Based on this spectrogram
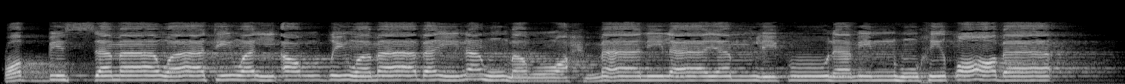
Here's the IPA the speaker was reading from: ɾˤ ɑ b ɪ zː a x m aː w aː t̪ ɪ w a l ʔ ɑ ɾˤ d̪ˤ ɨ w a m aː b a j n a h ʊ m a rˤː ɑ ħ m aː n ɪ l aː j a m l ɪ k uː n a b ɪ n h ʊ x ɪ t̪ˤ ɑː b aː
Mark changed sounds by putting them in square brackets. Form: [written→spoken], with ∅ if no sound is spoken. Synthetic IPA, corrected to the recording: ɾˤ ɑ [b→bː] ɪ [zː→sː] a [x→∅] m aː w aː t̪ ɪ w a l ʔ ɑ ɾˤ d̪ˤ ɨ w a m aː b a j n a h ʊ m a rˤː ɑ ħ m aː n ɪ l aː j a m l ɪ k uː n a [b→m] ɪ n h ʊ x ɪ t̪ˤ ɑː b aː

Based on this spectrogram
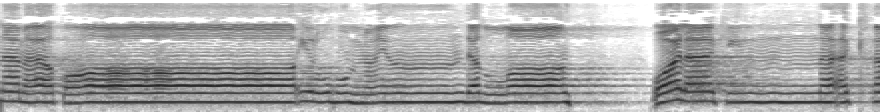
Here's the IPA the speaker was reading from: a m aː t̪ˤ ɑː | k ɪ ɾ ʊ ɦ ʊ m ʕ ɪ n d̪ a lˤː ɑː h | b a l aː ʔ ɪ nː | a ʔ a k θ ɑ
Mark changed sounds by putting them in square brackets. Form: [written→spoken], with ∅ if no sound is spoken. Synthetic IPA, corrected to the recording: a m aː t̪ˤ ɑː | [k→ʔ] ɪ ɾ ʊ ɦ ʊ m ʕ ɪ n d̪ a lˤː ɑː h | [b→w] a l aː [ʔ→k] ɪ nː | a ʔ a k θ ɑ

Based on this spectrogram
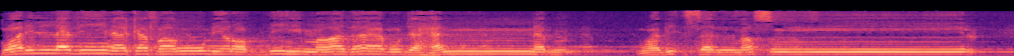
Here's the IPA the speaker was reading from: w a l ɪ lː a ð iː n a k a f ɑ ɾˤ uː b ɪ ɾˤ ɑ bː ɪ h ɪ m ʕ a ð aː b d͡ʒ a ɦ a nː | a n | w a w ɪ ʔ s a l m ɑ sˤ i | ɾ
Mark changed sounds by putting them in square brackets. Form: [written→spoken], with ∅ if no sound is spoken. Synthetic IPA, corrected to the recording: w a l ɪ lː a ð iː n a k a f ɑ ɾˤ uː b ɪ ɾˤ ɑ bː ɪ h ɪ m ʕ a ð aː b d͡ʒ a ɦ a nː | a [n→m] | w a [w→b] ɪ ʔ s a l m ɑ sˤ i | ɾ

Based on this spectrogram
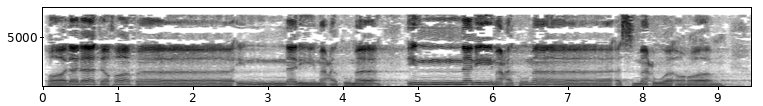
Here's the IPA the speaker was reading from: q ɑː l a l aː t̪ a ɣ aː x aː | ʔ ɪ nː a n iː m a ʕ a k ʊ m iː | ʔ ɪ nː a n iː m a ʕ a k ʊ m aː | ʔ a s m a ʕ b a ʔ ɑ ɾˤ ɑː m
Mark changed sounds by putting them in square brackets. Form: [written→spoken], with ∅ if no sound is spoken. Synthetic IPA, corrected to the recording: q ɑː l a l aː t̪ a [ɣ→x] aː [x→f] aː | ʔ ɪ nː a n iː m a ʕ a k ʊ m [iː→aː] | ʔ ɪ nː a n iː m a ʕ a k ʊ m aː | ʔ a s m a ʕ [b→w] a ʔ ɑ ɾˤ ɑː m

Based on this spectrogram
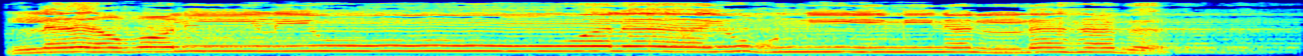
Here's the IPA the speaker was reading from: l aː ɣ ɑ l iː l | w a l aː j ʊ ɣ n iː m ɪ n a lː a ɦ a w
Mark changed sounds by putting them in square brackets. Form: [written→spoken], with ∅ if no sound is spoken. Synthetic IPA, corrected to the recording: l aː ɣ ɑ l iː l | w a l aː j ʊ ɣ n iː m ɪ n a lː a ɦ a [w→b]

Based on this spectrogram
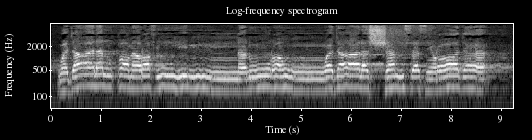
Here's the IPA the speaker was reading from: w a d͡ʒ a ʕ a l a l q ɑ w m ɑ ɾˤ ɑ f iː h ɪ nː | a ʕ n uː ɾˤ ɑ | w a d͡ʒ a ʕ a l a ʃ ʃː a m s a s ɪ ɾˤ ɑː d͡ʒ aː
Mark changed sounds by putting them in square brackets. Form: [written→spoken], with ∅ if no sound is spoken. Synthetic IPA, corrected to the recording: w a d͡ʒ a ʕ a l a l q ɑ [w→∅] m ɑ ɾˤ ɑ f iː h ɪ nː | a [ʕ→∅] n uː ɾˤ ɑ | w a d͡ʒ a ʕ a l a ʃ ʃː a m s a s ɪ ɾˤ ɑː d͡ʒ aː

